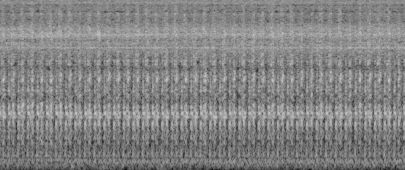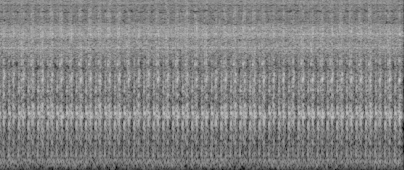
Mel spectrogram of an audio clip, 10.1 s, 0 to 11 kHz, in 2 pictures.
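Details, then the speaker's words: 2006 Pontiac G6, restarted after an oil change following an oil filter housing gasket job, still has a sharp, regular knock at about three a second that holds as it warms. Owner suspects a rod. "It's still knocking, but well, it's got a bad grinding sound. I don't know if y'all can hear that grinding. I know y'all can hear that motor knock."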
